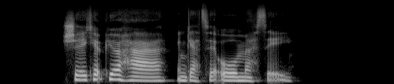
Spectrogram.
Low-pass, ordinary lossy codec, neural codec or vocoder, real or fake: 19.8 kHz; none; autoencoder, 48 kHz, 32 numbers a frame, DAC-VAE, trained on Japanese speech; fake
